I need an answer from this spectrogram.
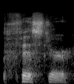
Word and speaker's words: Pfister: p though correct yeah p at the front of of fister it's a silent p which uh you know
